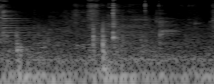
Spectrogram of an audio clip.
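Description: A few faint small ticks of a dulcimer string being handled and pushed through a tuner post in the scrollhead pegbox.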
